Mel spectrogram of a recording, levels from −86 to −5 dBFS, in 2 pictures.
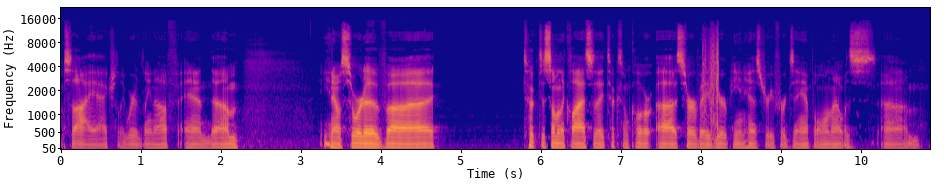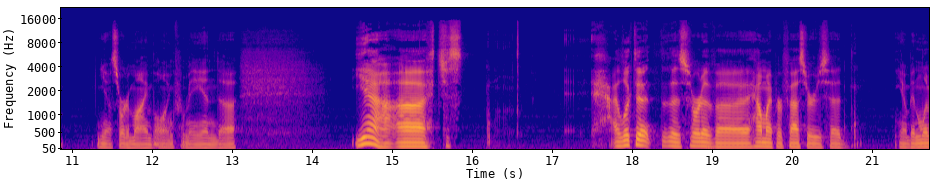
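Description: At 8.01 to 8.21 s there's a burst of cable scratch noise, harsh scratchy rustling only slightly below the speech, likely from a worn connector or cable shifting.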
